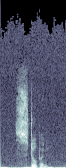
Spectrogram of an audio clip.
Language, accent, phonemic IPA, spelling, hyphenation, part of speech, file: English, UK, /ˈstʌbən/, stubborn, stub‧born, adjective / noun, En-uk-stubborn.ogg
- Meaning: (adjective) 1. Refusing to move or to change one's opinion; obstinate; firmly resisting; persistent in doing something 2. Physically stiff and inflexible; not easily melted or worked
